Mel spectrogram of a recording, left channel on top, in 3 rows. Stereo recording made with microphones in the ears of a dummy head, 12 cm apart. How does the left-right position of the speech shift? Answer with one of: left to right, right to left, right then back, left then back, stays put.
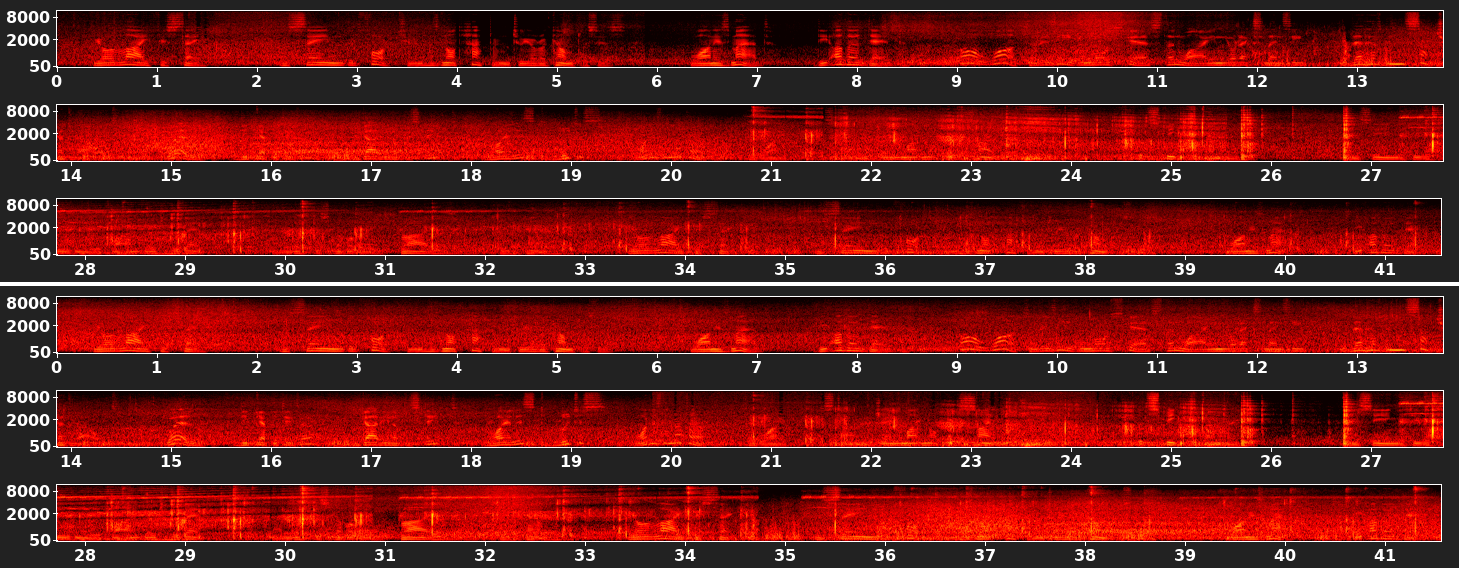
left to right.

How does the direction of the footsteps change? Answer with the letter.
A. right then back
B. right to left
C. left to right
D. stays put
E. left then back
C.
